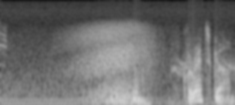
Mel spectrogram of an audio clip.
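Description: A snowball flies in and bursts with a soft whooshing thud.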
